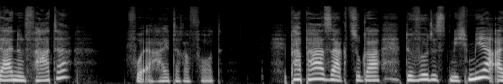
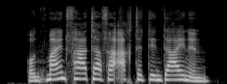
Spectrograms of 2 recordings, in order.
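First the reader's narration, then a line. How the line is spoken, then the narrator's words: Calling out. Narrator (German): rief der andere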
